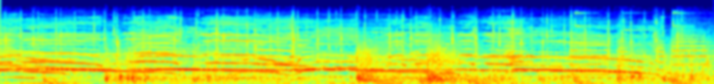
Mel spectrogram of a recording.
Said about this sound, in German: Die Zuschauer jubelten vor Begeisterung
